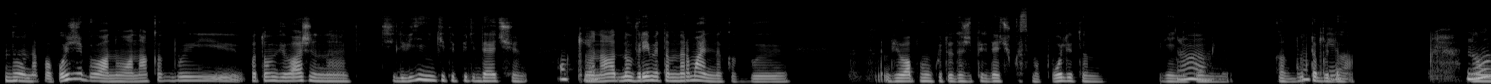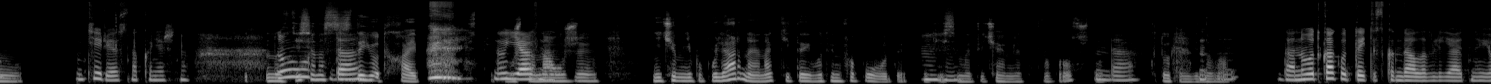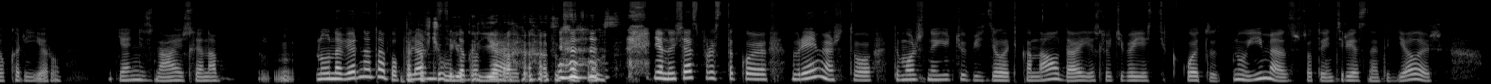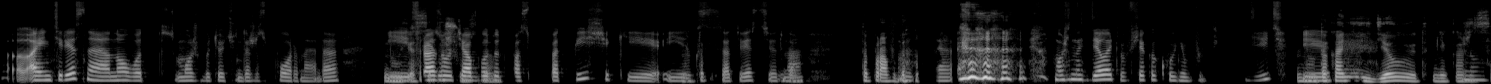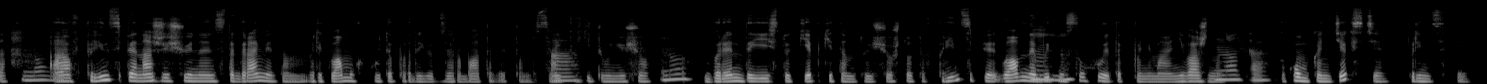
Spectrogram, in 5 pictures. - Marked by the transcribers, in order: tapping; inhale; "то есть" said as "тсть"; chuckle; laugh; chuckle; laugh
- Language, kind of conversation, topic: Russian, unstructured, Почему звёзды шоу-бизнеса так часто оказываются в скандалах?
